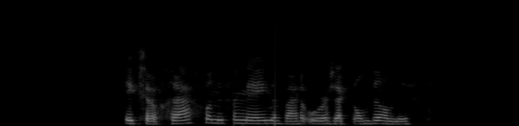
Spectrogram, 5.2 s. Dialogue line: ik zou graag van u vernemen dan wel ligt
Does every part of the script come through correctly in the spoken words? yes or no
no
